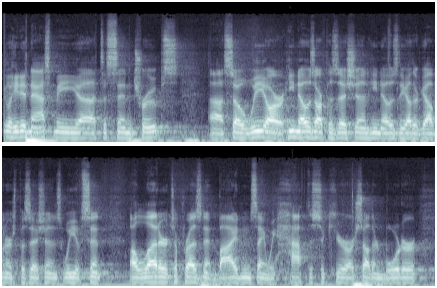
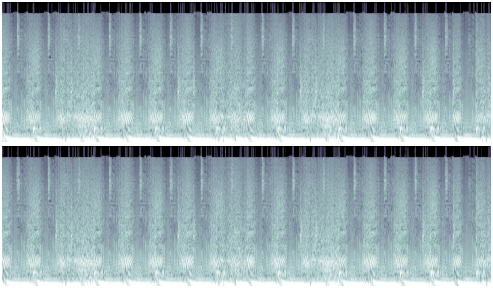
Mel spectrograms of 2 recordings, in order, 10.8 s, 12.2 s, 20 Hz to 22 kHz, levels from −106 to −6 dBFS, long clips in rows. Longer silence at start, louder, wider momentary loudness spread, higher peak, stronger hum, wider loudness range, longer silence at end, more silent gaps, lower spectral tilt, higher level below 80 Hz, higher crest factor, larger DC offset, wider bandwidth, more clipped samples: about the same, 0 s vs 0 s; second, -20 LUFS vs -9 LUFS; first, 9 LU vs 1 LU; about the same, 0 dBFS vs 0 dBFS; neither; first, 3 LU vs 0 LU; about the same, 0 s vs 0 s; neither; about the same, -5.5 dB/octave vs -4.5 dB/octave; second, -26 dBFS vs -8 dBFS; first, 18 dB vs 6 dB; neither; second, 12.5 kHz vs 17 kHz; second, under 0.1% vs 0.2%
